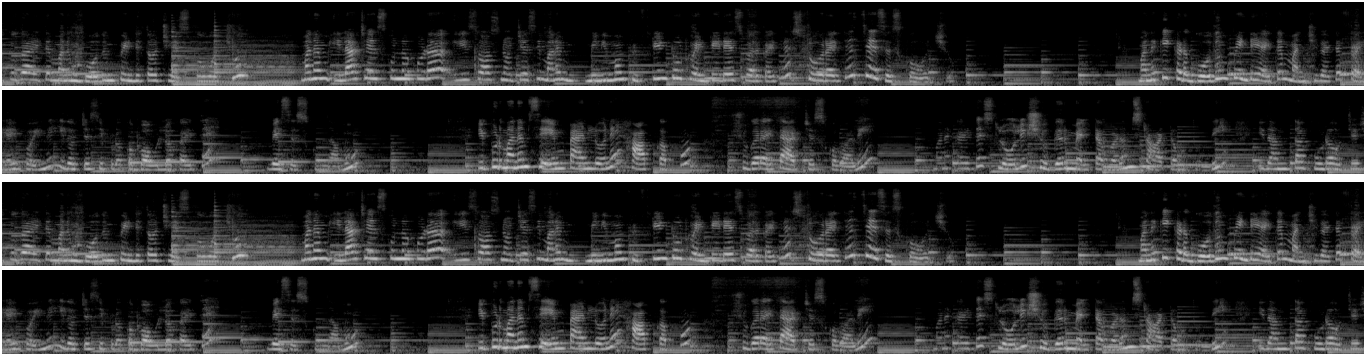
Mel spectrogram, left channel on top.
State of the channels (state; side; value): identical; both; correlation 1.00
